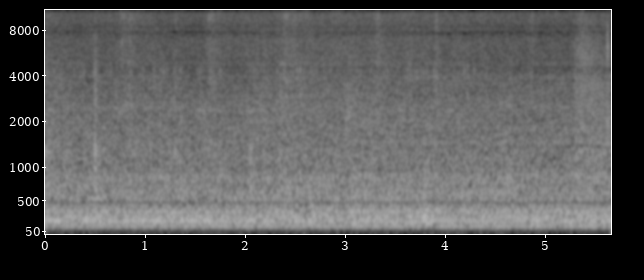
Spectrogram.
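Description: Fingers press and pat food into dry flour with soft dull thumps.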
